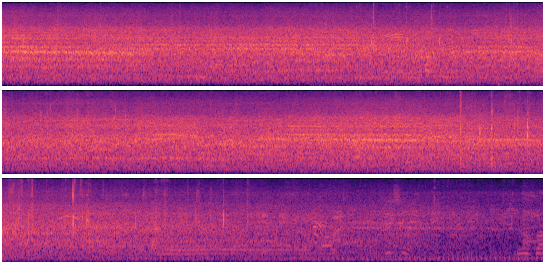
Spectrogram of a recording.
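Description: Murmur of a crowd of spectators, many voices talking at once in a steady wash of noise that eases off over the last few seconds.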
